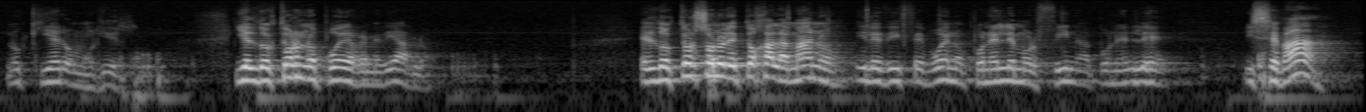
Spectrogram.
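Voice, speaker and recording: A young man preaches with fervor. His sermon swings between hushed, sorrowful passages and soaring, shouted proclamations. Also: high-pitched.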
